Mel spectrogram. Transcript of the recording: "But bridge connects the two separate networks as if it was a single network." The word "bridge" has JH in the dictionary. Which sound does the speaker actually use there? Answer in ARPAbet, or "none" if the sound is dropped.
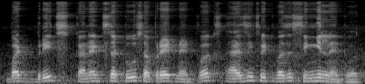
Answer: CH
